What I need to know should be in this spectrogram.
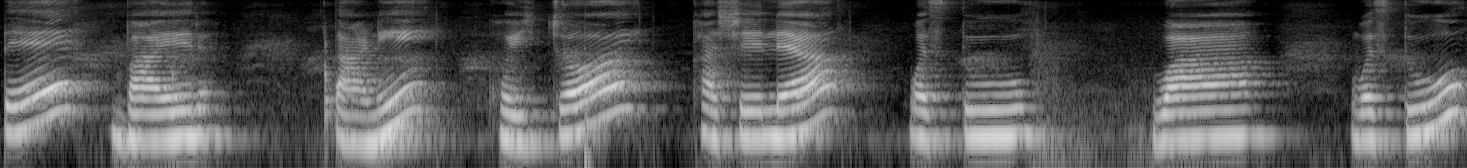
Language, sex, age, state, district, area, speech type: Goan Konkani, female, 30-45, Goa, Murmgao, urban, read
